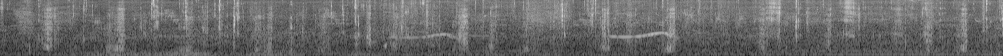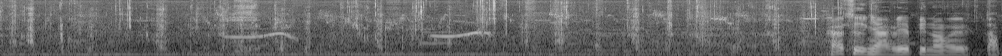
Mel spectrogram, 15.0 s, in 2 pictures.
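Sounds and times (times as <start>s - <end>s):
wet chewing and lip-smacking: 0.0s - 14.3s
whistled call: 3.0s - 3.6s, 4.5s - 5.2s, 9.2s - 9.8s, 10.7s - 11.3s.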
